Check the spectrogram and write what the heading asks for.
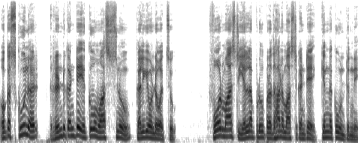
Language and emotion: Telugu, neutral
